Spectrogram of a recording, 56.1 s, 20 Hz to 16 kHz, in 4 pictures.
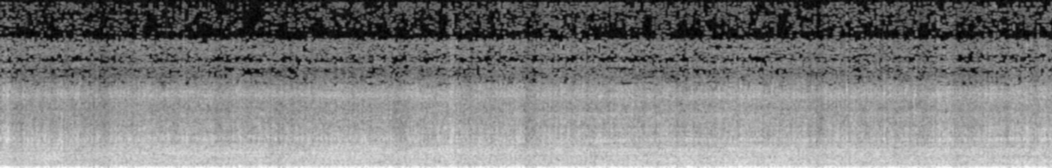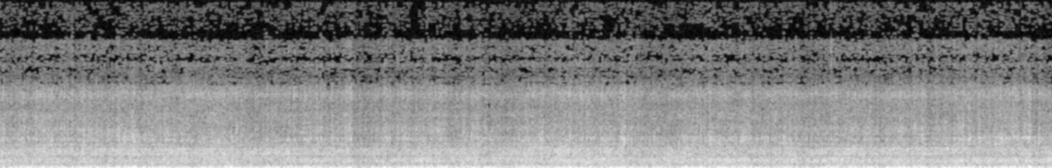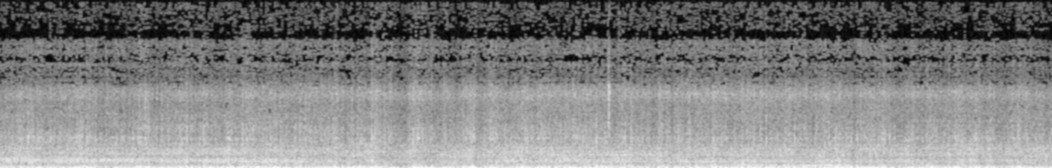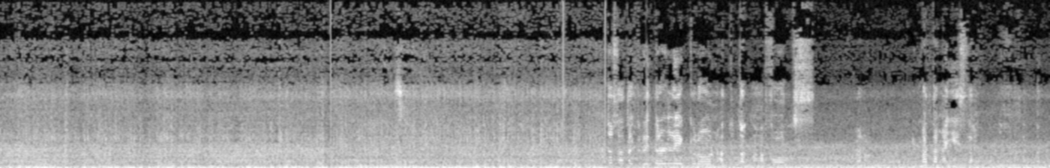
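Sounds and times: car road noise: 0:00.0 - 0:56.0.

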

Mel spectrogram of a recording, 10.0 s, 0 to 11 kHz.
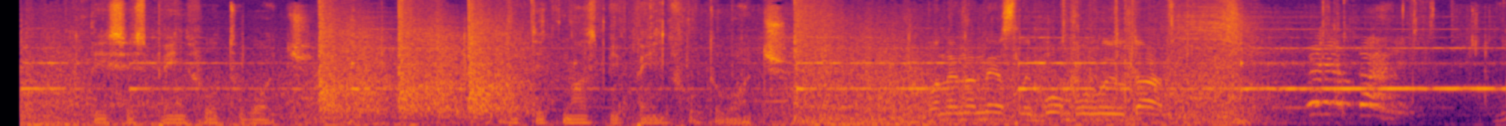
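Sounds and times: gunshots: 0:02.1 - 0:03.8, 0:05.1 - 0:06.8
voices: 0:06.1 - 0:10.0.

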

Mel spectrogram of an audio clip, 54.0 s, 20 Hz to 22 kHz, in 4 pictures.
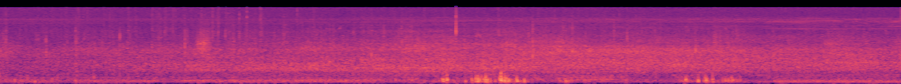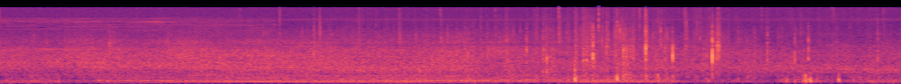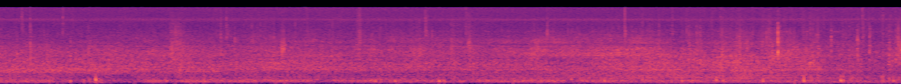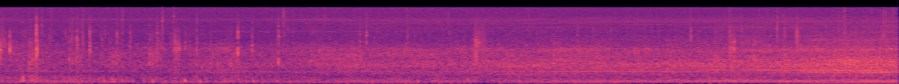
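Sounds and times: vehicle engine humming: 0:00.0 - 0:54.0
horse hoofbeats on sand: 0:18.3 - 0:28.2, 0:36.6 - 0:44.1.

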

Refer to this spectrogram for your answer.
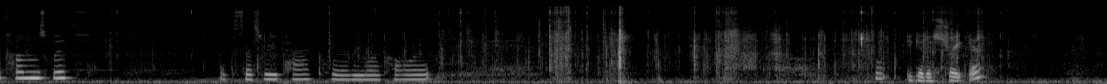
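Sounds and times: plastic bag crinkling: 0:00.9 - 0:10.5.

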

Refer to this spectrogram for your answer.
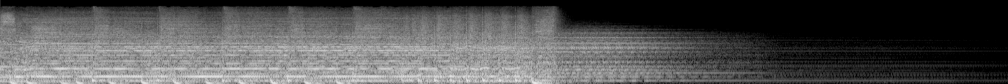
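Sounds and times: distorted electric guitar chord ringing: 0:00.0 - 0:10.0.

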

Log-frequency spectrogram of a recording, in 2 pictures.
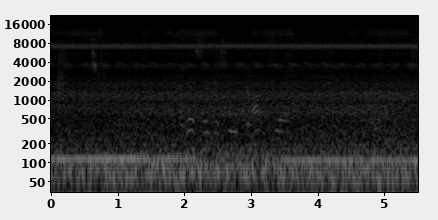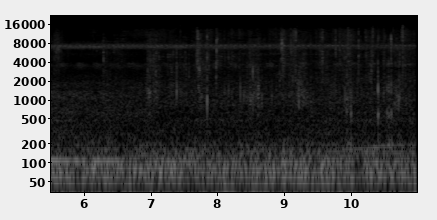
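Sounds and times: footsteps on gravel and leaves: 0:05.5 - 0:11.0.

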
